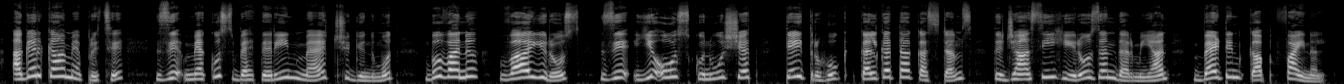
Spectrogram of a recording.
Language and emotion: Kashmiri, neutral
